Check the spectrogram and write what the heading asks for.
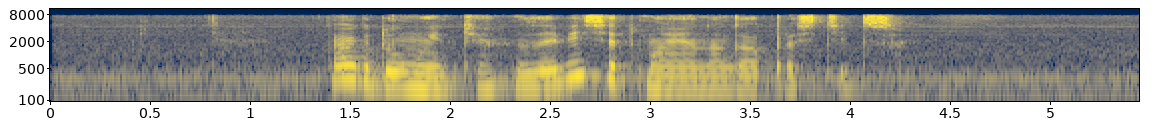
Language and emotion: Russian, sad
